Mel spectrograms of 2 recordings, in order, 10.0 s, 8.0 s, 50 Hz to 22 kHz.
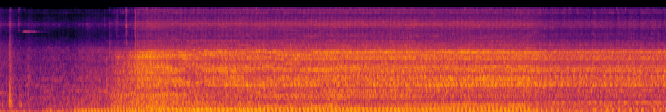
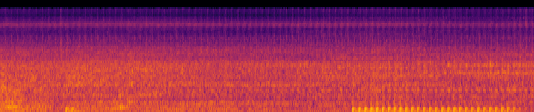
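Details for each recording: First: Honda Beat scooter idling: harsh, rattly, dry-bearing roar that persists with the CVT removed, so it comes from a worn bearing inside the engine. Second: Honda Beat scooter that had a noisy, dry-bearing-like sound, started after replacing the bearings (6205 and 6007): a light, regular putter at an even pace with no grinding or rumble; smooth, healthy idle.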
